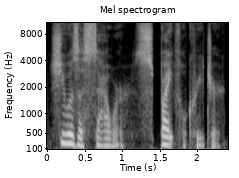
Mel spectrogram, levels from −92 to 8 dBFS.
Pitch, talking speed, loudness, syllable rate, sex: 195 Hz, 150 wpm, -18 LUFS, 4.5 syllables/s, female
